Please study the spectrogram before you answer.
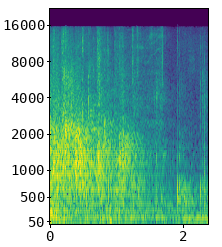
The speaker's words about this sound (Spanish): Dele un aplauso a Jesús porque él se lo merece. Bendito el nombre de Jesús. Gloria a Cristo.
